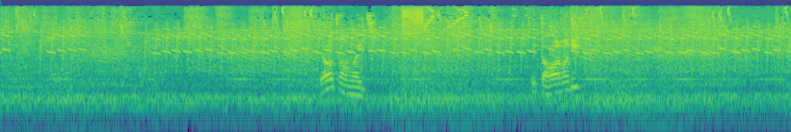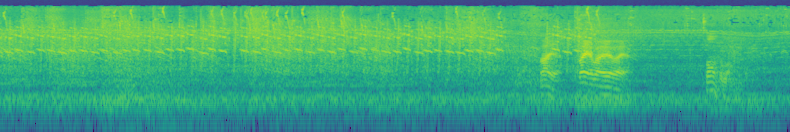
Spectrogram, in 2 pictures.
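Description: A spacecraft engine hums steadily.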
